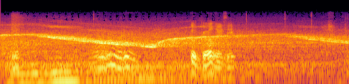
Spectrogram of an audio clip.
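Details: Chihuahua and toy fox terrier mix howling at fire trucks: a long wailing siren sweeps down and back up, while the dog's wavering, quavering howl rises and falls beneath it around the middle, with traffic rumble.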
